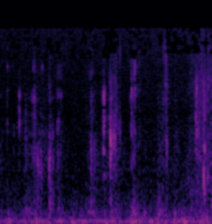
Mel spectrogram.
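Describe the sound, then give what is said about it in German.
Faint crunchy bites and soft chewing on small, soft, biscuit-like plates, a few quiet crisp bites followed by muffled mastication with no talking. “Aber es sind viele kleine Plättchen. Kann ich da gleich mehrere auf einmal essen? Oder ja, starte doch mal mit einem.”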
